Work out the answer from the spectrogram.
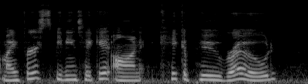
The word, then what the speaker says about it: Kickapoo: And I got my first speeding ticket on Kickapoo Road. That's right, Kickapoo. It is spelled Kick-a-poo.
